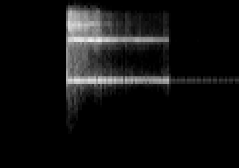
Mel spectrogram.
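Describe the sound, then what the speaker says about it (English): A meditation bell struck once: a bright, clear ring that sustains for under a second and then stops abruptly, alone in otherwise silent surroundings. "as I ring the bell, just noticing as this vibration flows to you"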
